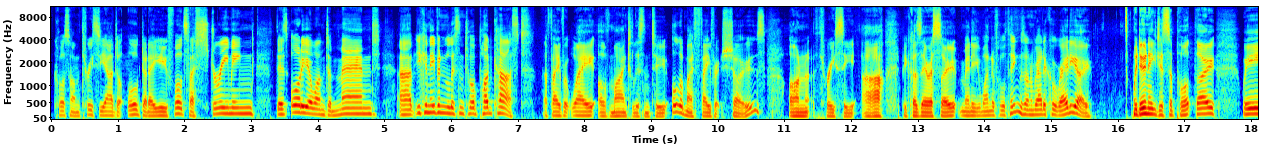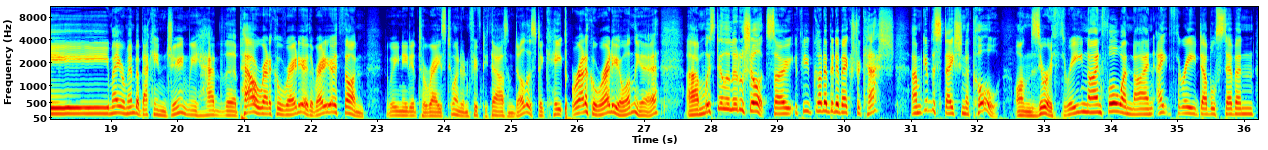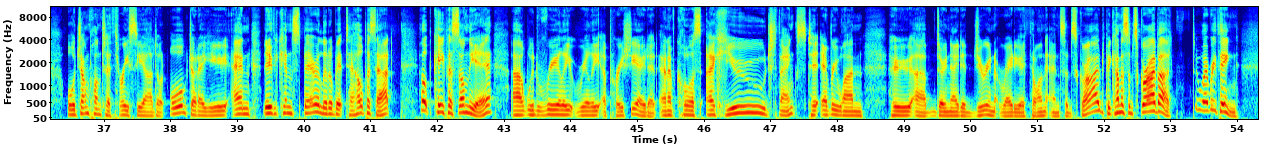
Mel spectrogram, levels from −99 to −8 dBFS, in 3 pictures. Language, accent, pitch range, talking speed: English, Australian, 115-175 Hz, 160 wpm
